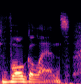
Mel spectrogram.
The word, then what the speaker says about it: Volgelands: So we looked it up on YouTube, and it's Volgelands.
